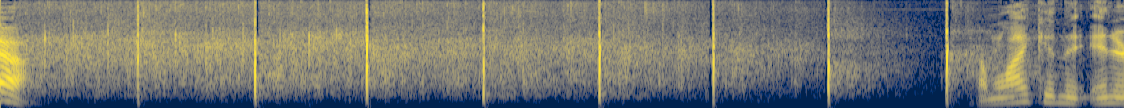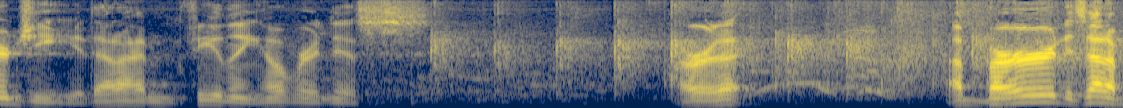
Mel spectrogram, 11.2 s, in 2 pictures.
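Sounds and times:
speech: 0.0s - 0.3s, 4.9s - 7.9s, 9.0s - 9.5s, 10.4s - 11.2s
audience applauding: 0.0s - 4.4s, 7.7s - 11.2s.

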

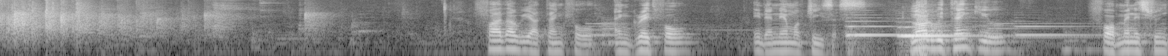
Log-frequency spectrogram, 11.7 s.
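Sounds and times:
church congregation applauding as they stand: 0.0s - 3.4s
speech: 4.9s - 7.0s, 7.6s - 10.2s, 10.9s - 11.6s.

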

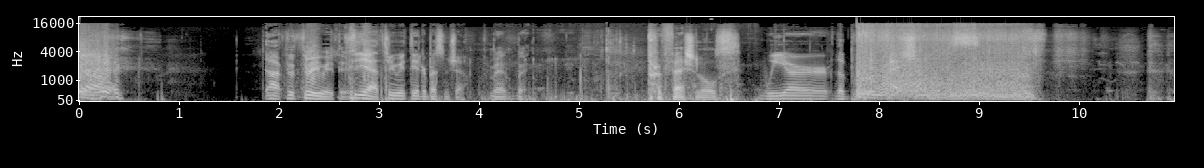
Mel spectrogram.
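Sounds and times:
speech: 0.4s - 0.6s, 1.8s - 5.2s, 5.8s - 8.9s, 10.7s - 10.9s
fart: 7.8s - 9.8s.

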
